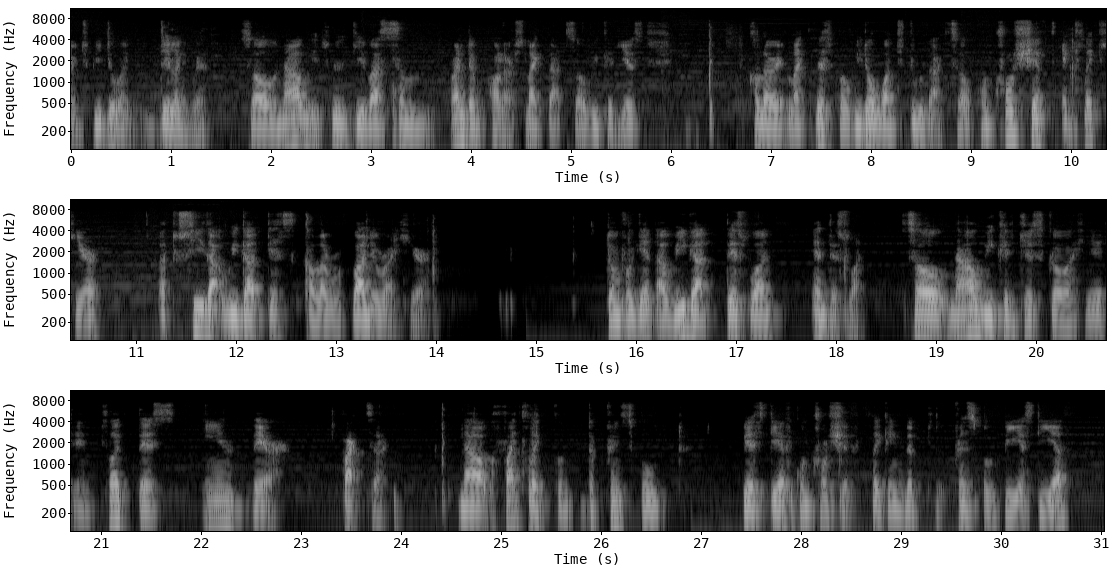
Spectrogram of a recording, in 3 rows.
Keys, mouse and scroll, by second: 0.9-1.4 scroll up 2, 1.4-2.3 scroll down 5, 2.6 middle click, 4.4 click, 6.9-7.7 scroll down 8, 7.1 middle click, 7.7 middle click, 8.3 scroll down 2, 8.6 middle click, 9.8 ctrl+shift+click, 10.1 middle click, 12.5 middle click, 13.7 ctrl+shift+click, 14.1 middle click, 15.2 ctrl+shift+click, 18.0 ctrl+shift+click, 18.3 middle click, 19.3 middle click, 21.0 middle click, 21.9 click, 23.4 middle click, 23.6 scroll up 4, 24.4 middle click, 25.2 ctrl+shift+click, 28.7-29.6 scroll down 3, 29.0 middle click, 29.6 middle click, 29.8-31.0 scroll up 5, 30.2 middle click.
